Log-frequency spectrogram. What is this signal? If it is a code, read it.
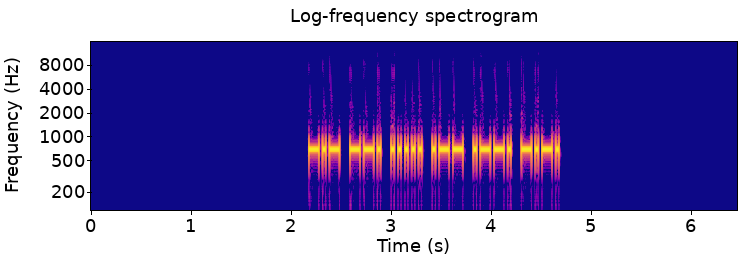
Morse code, heard as a keyed tone, about 34 wpm, 700 Hz. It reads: KG5WPC
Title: USA Call Signs - 6 Characters - 35wpm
